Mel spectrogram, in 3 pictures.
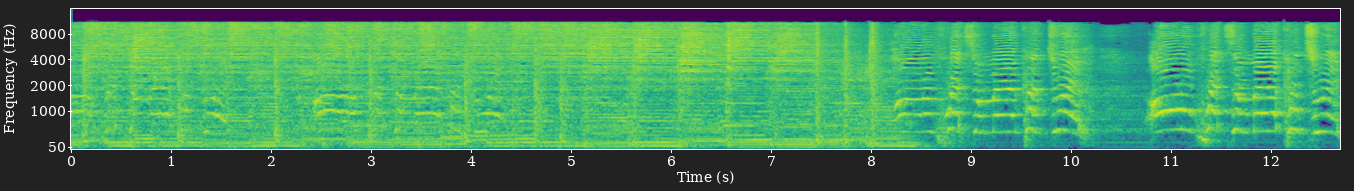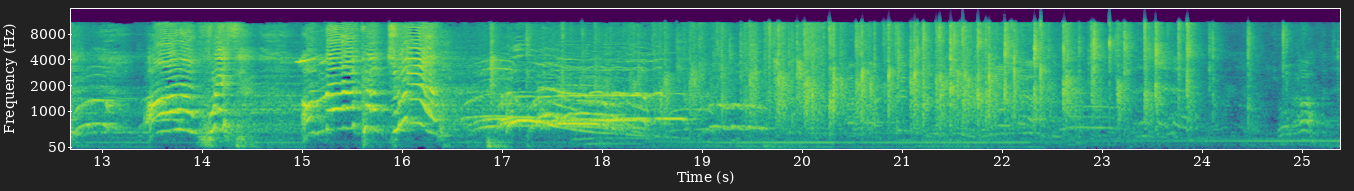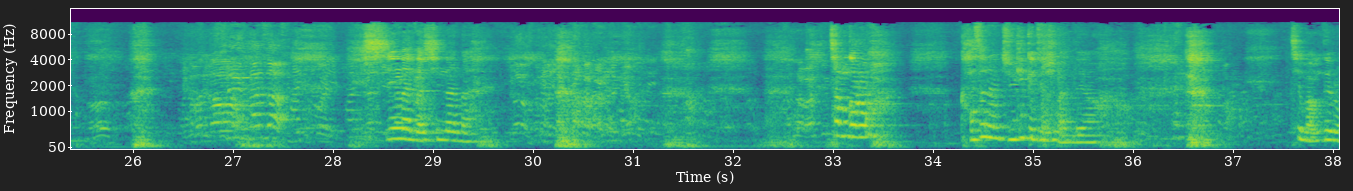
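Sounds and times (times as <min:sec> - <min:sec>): lone voice singing: 0:00.0 - 0:04.7
live rock band playing: 0:00.0 - 0:08.8, 0:19.1 - 0:26.2
audience clapping: 0:16.8 - 0:25.0.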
